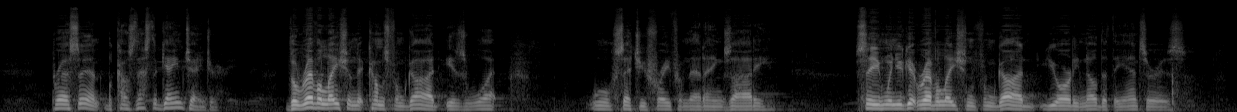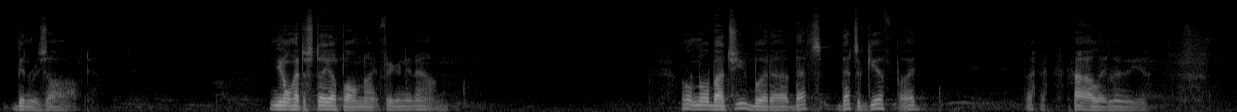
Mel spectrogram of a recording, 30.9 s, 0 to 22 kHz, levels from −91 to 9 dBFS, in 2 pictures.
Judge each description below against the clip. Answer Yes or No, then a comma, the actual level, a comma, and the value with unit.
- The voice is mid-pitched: No, low, 115 Hz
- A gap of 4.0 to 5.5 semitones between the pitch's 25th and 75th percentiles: Yes, average, 4.3 semitones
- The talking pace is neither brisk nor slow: No, slow, 120 wpm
